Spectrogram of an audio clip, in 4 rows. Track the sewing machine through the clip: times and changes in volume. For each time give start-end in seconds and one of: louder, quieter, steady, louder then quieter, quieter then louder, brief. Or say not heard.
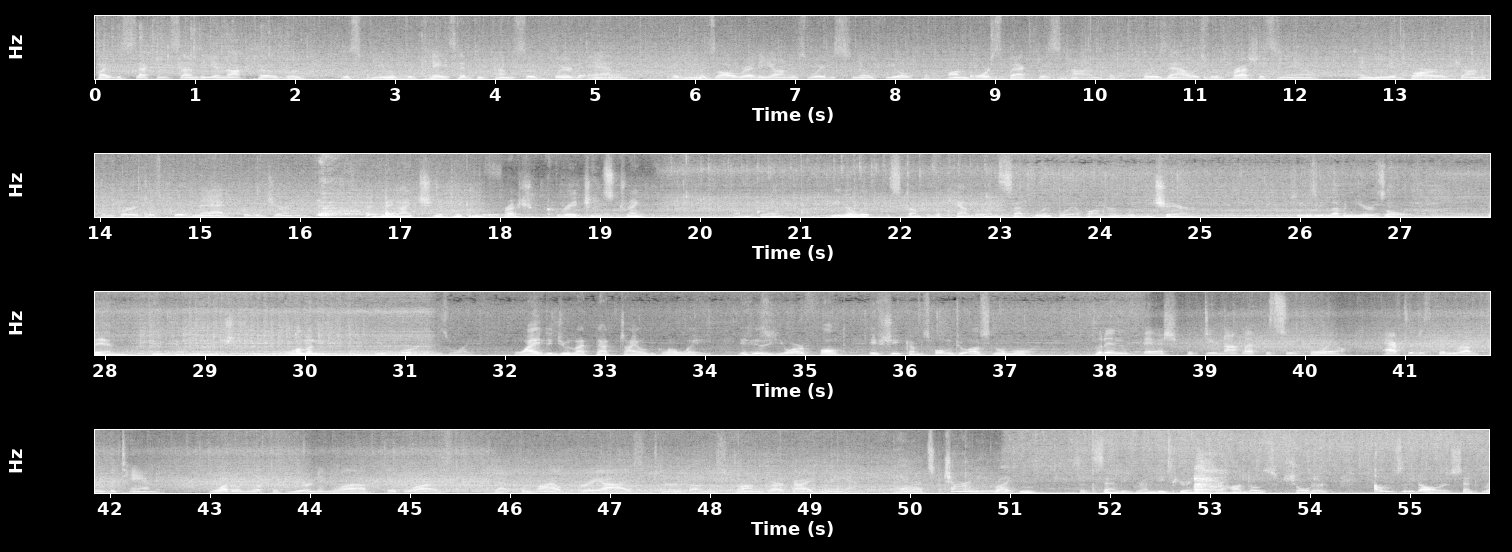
16.3-31.4 louder
44.2-50.1 steady.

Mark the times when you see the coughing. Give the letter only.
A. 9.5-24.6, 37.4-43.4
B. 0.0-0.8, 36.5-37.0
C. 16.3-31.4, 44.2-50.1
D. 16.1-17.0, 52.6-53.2
D.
